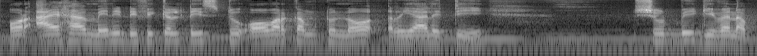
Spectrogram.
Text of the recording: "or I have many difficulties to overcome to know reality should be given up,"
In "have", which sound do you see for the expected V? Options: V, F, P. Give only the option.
V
